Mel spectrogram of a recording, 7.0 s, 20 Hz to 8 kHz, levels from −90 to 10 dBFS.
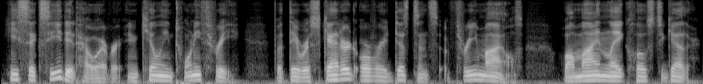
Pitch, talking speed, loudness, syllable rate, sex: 100 Hz, 190 wpm, -19 LUFS, 6.3 syllables/s, male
